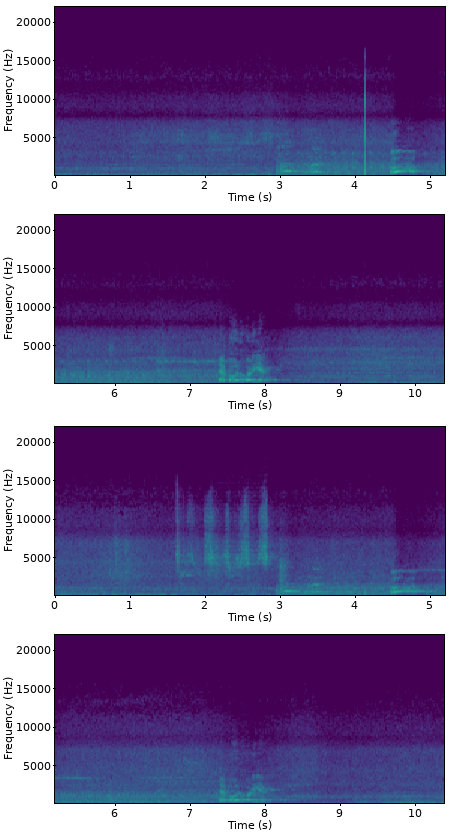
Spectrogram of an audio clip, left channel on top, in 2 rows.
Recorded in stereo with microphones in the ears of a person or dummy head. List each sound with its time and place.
1.6 s whispering: 70° right (ahead or behind), 1.7 m
2.9 s a shout: 35° left (ahead or behind), 0.7 m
